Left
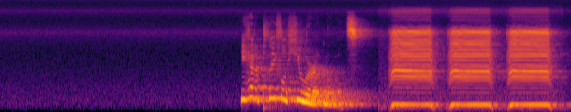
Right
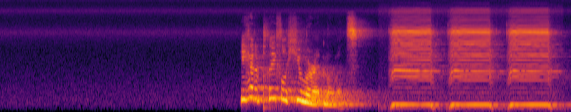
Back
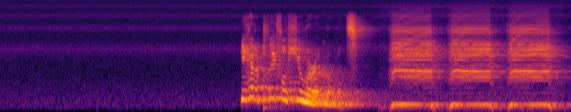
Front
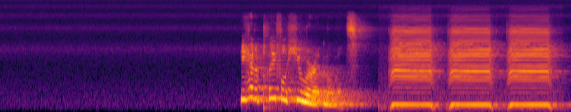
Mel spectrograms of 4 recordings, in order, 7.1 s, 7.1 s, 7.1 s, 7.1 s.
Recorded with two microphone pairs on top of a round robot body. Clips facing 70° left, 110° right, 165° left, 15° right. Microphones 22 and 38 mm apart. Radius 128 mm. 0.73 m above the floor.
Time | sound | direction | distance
3.0 | a woman speaking | 75° right | 0.7 m
4.7 | a phone buzzing | 5° left | 0.5 m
